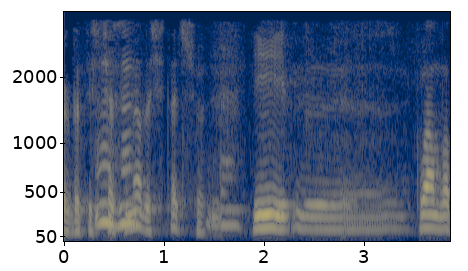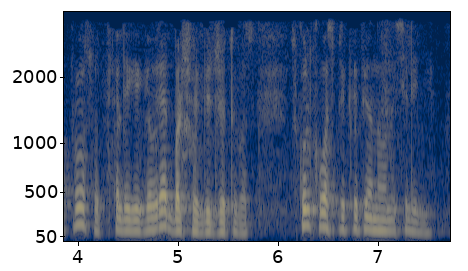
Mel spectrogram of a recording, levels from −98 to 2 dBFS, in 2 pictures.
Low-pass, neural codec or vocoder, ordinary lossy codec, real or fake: 3.6 kHz; none; MP3, 24 kbps; real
